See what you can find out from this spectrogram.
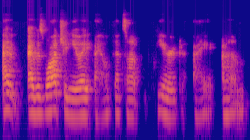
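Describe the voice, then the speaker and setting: A woman with a slightly low voice plays a tabletop game over a video call. She speaks casually and haltingly, slipping into her character's words. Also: steady tone, fairly bright tone, dull audio. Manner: hesitant, halting. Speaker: tabletop role-playing player. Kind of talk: casual in-character role-play over online chat. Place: indoor room on a group video call.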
